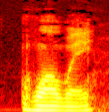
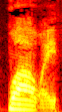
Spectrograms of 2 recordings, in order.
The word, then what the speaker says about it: Huawei: I can never pronounce this one phone. Huawei. – It's Huawei. – Huawei, thank you.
